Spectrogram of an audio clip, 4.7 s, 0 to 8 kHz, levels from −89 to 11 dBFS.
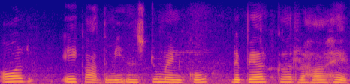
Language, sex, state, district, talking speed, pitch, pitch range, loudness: Hindi, female, Madhya Pradesh, Dhar, 115 wpm, 230 Hz, 210-240 Hz, -16 LUFS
